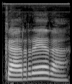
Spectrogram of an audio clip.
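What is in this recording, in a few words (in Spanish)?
"carrera", Spanish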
